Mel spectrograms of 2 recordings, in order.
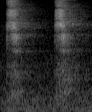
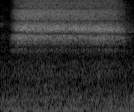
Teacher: Ch has some breath. Shh, not too much breath coming out.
